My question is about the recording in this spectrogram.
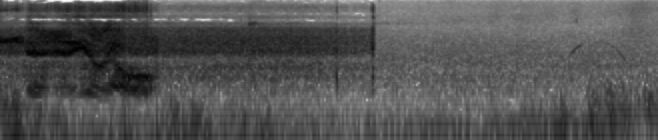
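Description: A voice transmission over a radio scanner, thin and hissy, ends about a second in. The radio hiss carries on and cuts off abruptly about two and a half seconds in, leaving faint outdoor wind and a low distant rumble.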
